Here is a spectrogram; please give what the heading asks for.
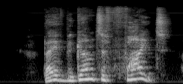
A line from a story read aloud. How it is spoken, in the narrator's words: I cried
